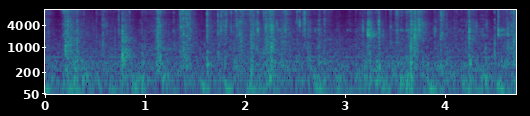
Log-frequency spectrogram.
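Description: Scissors cutting through a plastic bag wrapped in lots of tape: a string of irregular sharp snips and clicks.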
